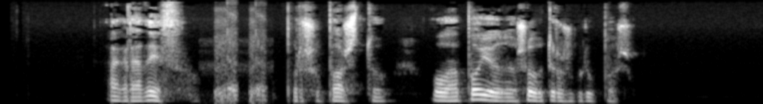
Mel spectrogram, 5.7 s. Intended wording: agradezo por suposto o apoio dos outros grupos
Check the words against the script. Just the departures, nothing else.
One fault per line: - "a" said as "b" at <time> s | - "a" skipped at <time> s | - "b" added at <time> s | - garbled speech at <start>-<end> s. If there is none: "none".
none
